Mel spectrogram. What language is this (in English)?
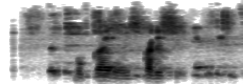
Japanese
